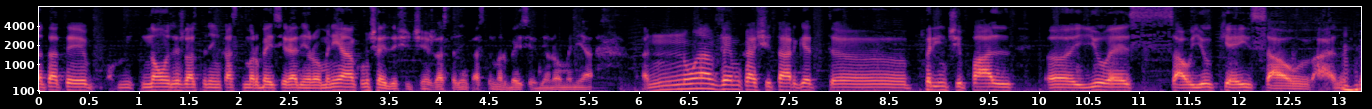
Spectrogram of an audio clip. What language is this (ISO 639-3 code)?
ron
